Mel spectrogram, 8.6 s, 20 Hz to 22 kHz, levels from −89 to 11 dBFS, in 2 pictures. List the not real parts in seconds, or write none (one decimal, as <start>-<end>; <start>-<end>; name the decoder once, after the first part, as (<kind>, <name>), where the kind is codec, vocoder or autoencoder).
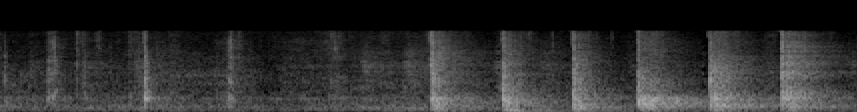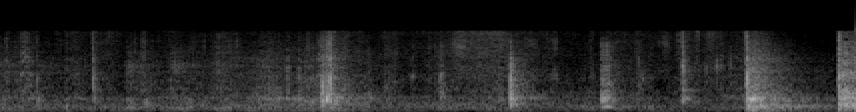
1.6-2.5 (vocoder, Vocos)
